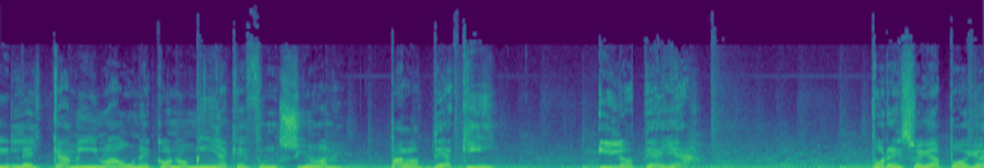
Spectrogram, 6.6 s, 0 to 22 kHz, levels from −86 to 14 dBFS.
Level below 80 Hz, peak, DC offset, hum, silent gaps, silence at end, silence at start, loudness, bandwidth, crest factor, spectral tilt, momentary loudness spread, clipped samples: -24 dBFS; 0 dBFS; under 0.1%; none; none; 0 s; 0 s; -14 LUFS; 17.5 kHz; 14 dB; -5 dB/octave; 12 LU; under 0.1%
